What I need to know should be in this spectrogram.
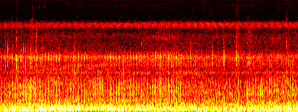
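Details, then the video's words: Nursing kitten purring while breastfeeding: a steady low rumbling throb, continuous throughout, with faint higher hiss and a thin steady tone above. "Breastfeeding kitten makes a purring sound"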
